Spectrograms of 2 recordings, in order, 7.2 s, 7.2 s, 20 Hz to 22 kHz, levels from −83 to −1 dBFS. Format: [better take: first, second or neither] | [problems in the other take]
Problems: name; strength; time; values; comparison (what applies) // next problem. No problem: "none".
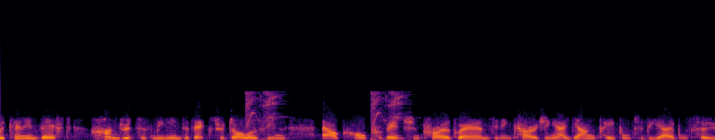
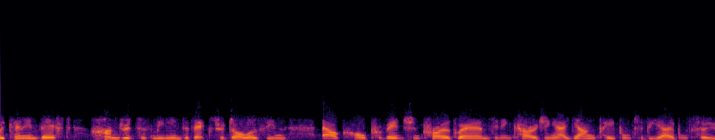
second | background sound (Thump, thud); 19 dB below the speech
